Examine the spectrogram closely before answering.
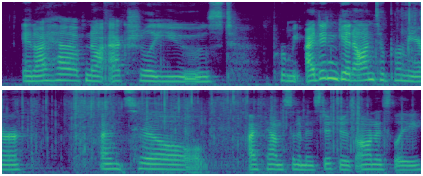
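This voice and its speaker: Here a woman speaks with a Southern US accent at a medium pitch. Her pace is moderate and her intonation fairly even. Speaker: crochet vlogger. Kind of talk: casual chat. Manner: casual, hesitant with fillers.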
